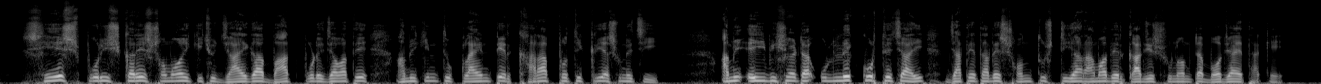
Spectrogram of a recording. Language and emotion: Bengali, fearful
